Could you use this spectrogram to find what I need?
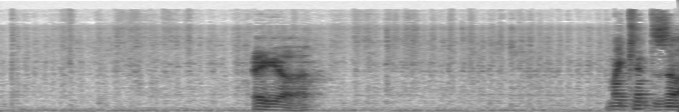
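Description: A shaving brush swishes and scrubs against a lathered beard.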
